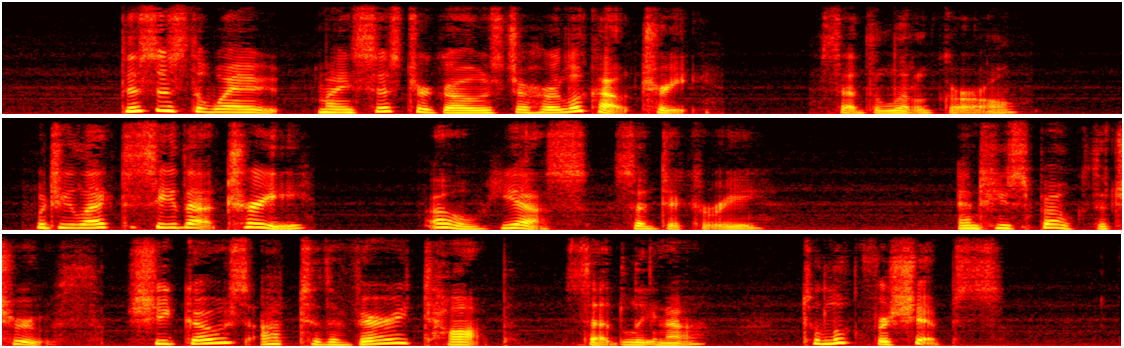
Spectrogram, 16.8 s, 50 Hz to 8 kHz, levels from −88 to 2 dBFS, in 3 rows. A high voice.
Yes: high, 220 Hz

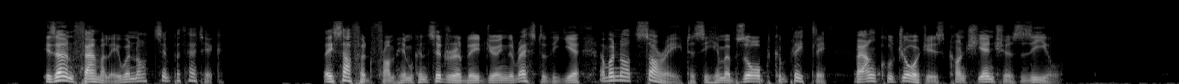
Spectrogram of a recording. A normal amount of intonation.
No: wide, 8.1 semitones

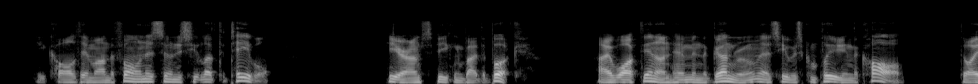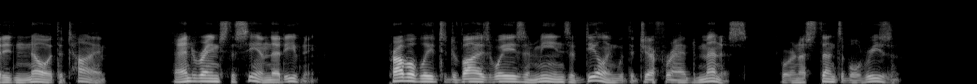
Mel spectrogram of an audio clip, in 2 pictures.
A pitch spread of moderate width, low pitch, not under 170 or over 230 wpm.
Yes: average, 4.6 semitones; low, 110 Hz; average, 200 wpm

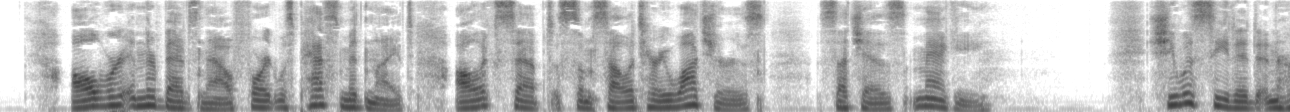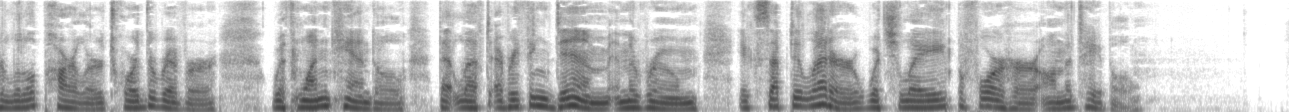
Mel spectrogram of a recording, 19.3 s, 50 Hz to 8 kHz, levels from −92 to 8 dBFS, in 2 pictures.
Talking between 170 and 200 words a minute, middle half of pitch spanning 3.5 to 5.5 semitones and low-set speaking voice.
No: average, 150 wpm; average, 4.3 semitones; low, 130 Hz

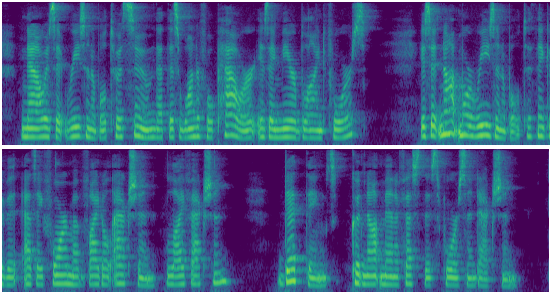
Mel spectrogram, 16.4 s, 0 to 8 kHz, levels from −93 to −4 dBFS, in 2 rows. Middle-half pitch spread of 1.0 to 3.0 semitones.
Yes: narrow, 2.5 semitones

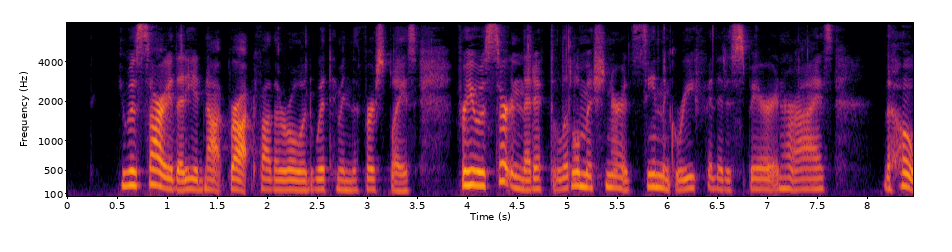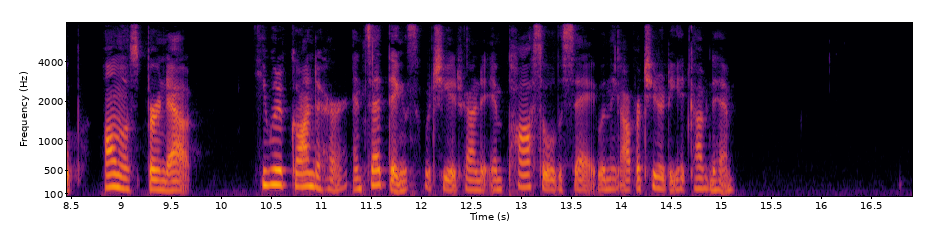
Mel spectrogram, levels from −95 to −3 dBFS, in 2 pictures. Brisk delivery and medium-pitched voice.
Yes: fast, 225 wpm; medium, 175 Hz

